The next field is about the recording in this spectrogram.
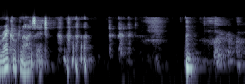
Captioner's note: Eckhart chuckles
